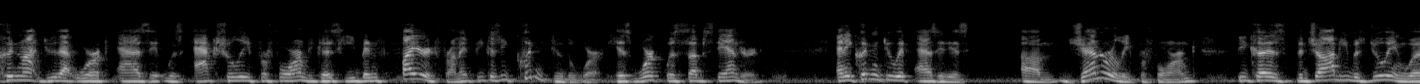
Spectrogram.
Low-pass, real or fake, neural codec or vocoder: 7.2 kHz; real; none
